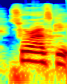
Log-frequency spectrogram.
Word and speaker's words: Swarovski: Swarovski.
